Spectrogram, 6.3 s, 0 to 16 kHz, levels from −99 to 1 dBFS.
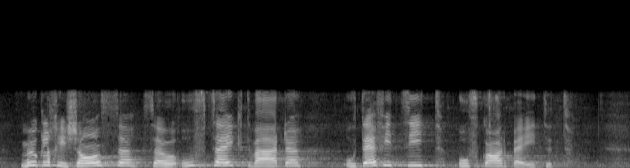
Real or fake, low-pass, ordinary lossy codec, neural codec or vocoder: real; 7.2 kHz; none; none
